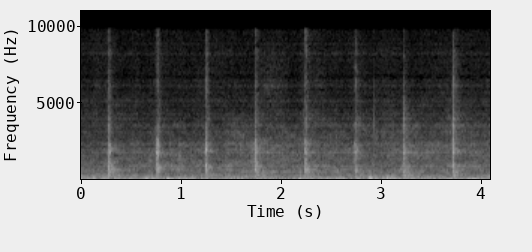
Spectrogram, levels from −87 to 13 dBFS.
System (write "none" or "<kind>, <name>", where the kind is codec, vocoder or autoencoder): codec, SNAC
